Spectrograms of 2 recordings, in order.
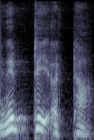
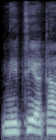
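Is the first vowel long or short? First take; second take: short; long. First: The first vowel is short. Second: The first vowel is long. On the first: The speaker calls it right. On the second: The speaker calls it wrong.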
